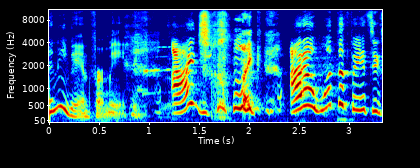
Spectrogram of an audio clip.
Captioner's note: podcaster chuckling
